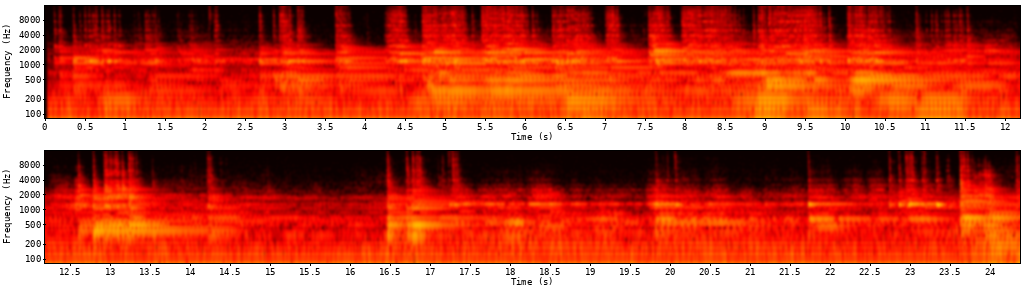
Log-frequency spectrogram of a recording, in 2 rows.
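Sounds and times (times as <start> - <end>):
harp: 0.0 - 24.3.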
